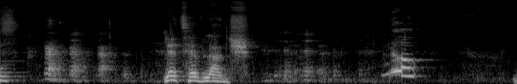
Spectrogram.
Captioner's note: audience laughs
